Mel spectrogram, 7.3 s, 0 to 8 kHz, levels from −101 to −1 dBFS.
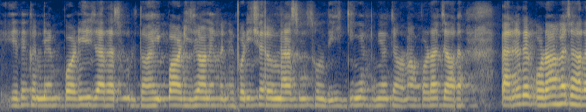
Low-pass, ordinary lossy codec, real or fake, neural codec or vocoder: none; none; fake; codec, 16 kHz, 2 kbps, FreqCodec, larger model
